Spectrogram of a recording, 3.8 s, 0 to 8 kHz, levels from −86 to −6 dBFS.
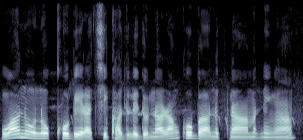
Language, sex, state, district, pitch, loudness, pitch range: Garo, male, Meghalaya, South Garo Hills, 120 Hz, -17 LUFS, 110-130 Hz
